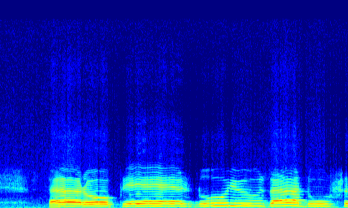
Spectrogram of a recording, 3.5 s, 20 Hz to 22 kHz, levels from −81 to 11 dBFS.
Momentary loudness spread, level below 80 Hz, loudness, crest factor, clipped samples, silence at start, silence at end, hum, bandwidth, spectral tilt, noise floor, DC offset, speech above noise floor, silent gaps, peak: 8 LU; -48 dBFS; -16 LUFS; 12 dB; under 0.1%; 0.5 s; 0 s; none; 8.6 kHz; -6 dB/octave; -42 dBFS; under 0.1%; 27 dB; none; -4 dBFS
